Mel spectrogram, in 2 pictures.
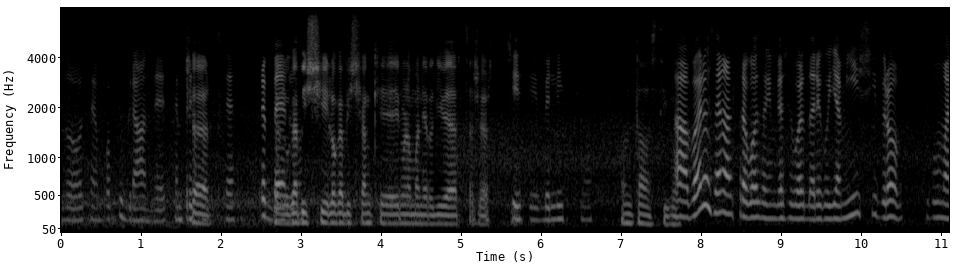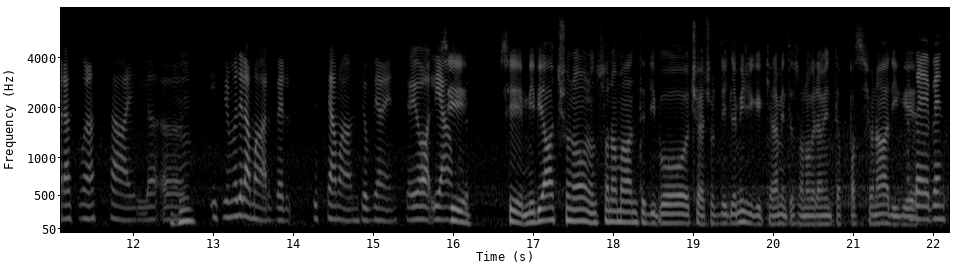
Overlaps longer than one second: none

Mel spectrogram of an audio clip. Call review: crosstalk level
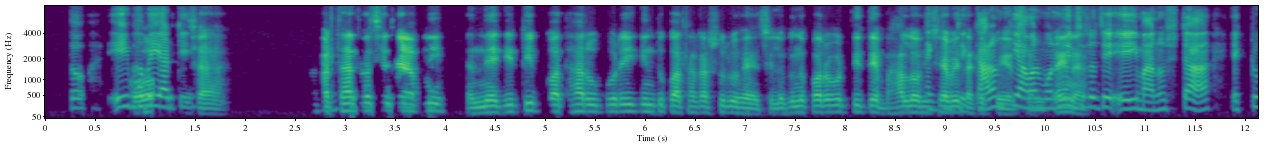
present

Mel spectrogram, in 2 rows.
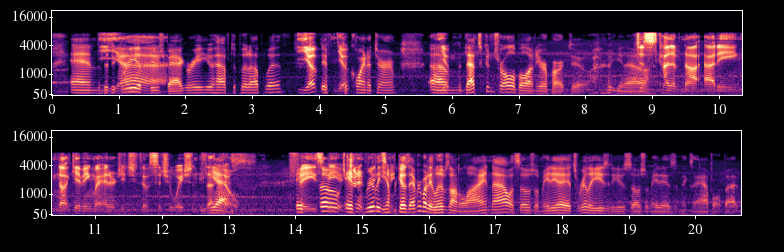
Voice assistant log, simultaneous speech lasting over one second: present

